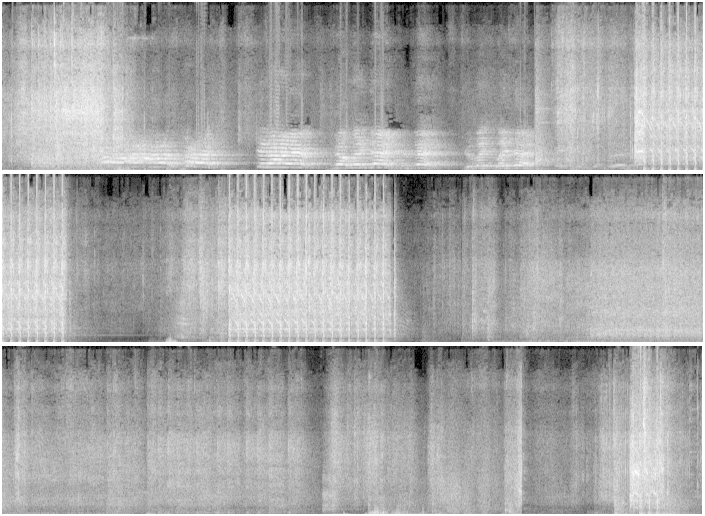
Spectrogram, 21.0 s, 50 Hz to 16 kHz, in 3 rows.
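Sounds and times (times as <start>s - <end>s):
shuffling and rustling: 5.4s - 6.3s, 17.2s - 20.1s
airsoft rifle full-auto burst: 6.3s - 7.8s, 9.2s - 11.1s, 12.9s - 14.2s, 20.3s - 20.9s.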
